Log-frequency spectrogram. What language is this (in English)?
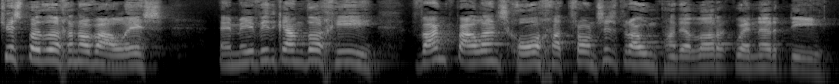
Welsh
